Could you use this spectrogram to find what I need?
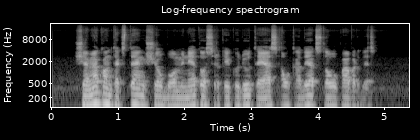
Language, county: Lithuanian, Marijampolė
